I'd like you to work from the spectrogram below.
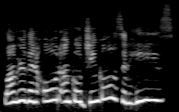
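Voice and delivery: easy, breezy yes; high little rat voice; chirpy rat. Acted.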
